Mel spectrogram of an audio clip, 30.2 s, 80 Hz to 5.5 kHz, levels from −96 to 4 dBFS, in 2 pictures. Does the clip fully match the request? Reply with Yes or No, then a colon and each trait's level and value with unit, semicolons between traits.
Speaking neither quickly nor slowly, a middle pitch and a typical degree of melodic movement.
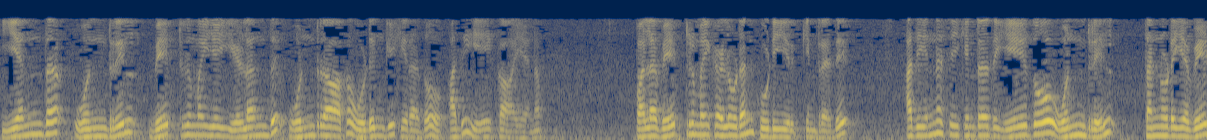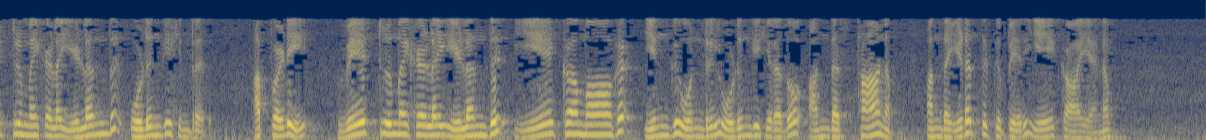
No: slow, 65 wpm; medium, 155 Hz; average, 4.6 semitones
